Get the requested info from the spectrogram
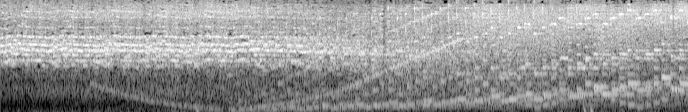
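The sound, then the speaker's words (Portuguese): A loud electronic jingle, the best-known electronic tone of sports radio in Paraná, played during a Copa do Brasil broadcast of Palmeiras versus Fortaleza, with swooping tones that sweep down and then climb up over a dense, buzzing wash of bright synthetic sound. No one speaks. “toque eletrônico mais conhecido do rádio esportivo do Paraná, eu confirmo.”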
